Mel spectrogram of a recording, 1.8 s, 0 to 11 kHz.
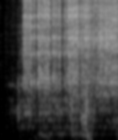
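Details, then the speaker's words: Commodore 1525 dot matrix printer for Vic-20/C64, never tested before, tractor-feed paper, running self-test mode with noise cover on: fast raspy buzzing bursts as the head sweeps across each line; normal printing. "these things are loud this was the thing that was supposed to protect us from the noise and indeed it does do a little bit"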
